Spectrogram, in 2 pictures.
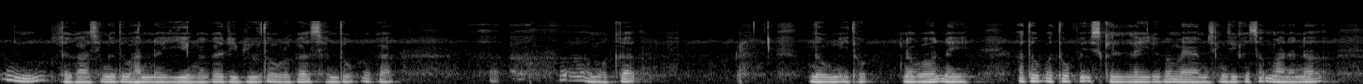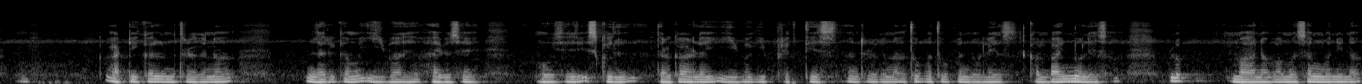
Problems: background sounds at intervals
